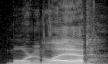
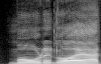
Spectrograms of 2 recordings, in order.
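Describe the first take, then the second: First: It is said in a put-on character voice. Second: It is said in his natural voice.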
